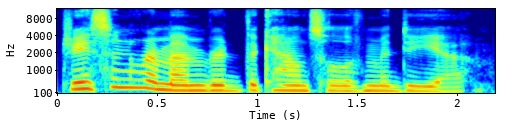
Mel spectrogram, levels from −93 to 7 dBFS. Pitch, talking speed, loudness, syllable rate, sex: 210 Hz, 165 wpm, -18 LUFS, 5.8 syllables/s, female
